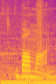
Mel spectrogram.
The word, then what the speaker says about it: Balmain: Balmain. Balmain.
